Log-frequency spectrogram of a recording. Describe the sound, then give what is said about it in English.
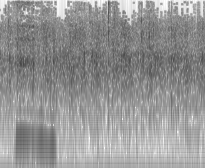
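Applause from a church audience, a sustained round of dense, overlapping hand clapping that stays steady and fairly loud from start to finish with no clear breaks. “Can we give a round of applause at the risk of waking the baby?”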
